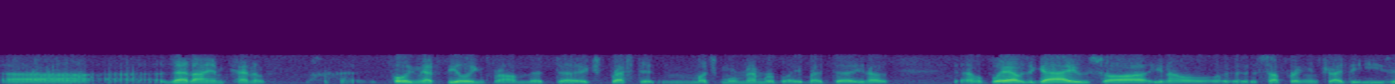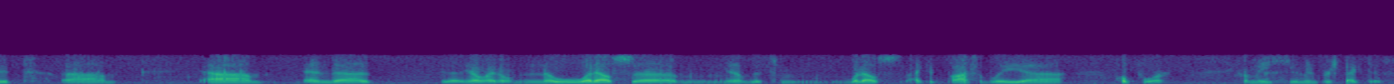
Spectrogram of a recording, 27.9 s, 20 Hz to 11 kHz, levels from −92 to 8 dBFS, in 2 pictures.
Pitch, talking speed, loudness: 100 Hz, 140 wpm, -31 LUFS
